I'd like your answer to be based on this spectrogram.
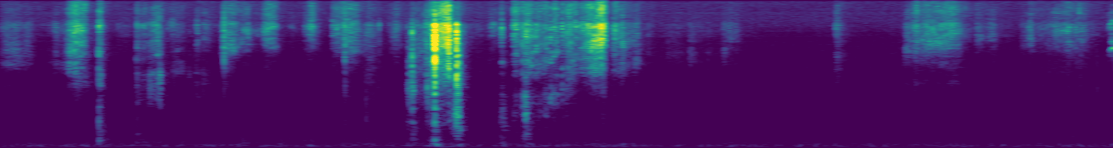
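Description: Crinkly coffee-dyed diary paper being handled and pressed flat for a junk journal, with soft rustles, a burst of crunching and crinkling in the middle, then quieter scattered rubbing, close and gentle.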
